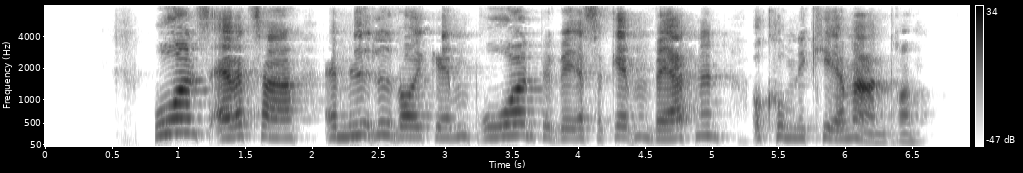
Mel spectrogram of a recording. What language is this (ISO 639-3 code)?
dan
